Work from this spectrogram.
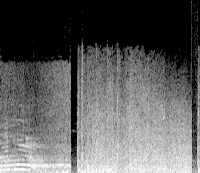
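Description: Loud, dense crackling blasts and bursts of explosions and gunshots as robbers blow up ATMs fill the scene, with a brief sharp cutout partway through; voices are faintly present underneath the continuous roar.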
